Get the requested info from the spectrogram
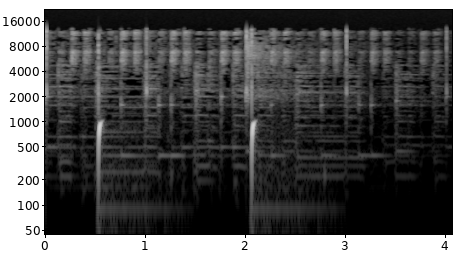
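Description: Two loud pop sound effects, each a quick fall in pitch, about a second and a half apart, on a like-and-subscribe button animation. Light background music plays under them and fades out near the end.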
